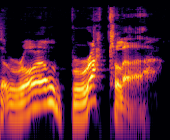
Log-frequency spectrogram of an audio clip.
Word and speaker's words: Royal Brackla: Nej, nu ska vi prata, eller vi, David ska få prata i tre minuter om eh, det här destilleriet som jag tror uttalas Royal Brackla.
